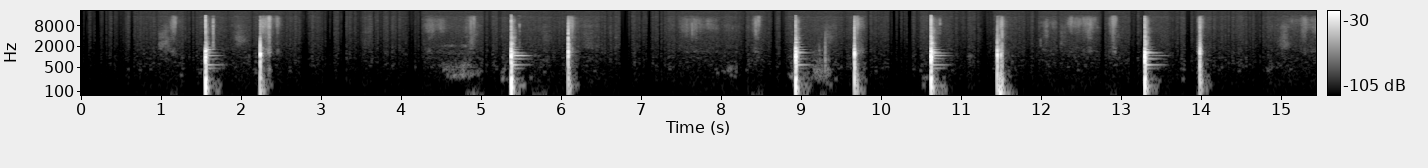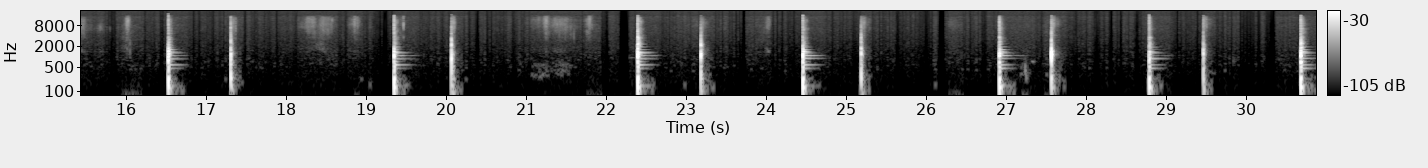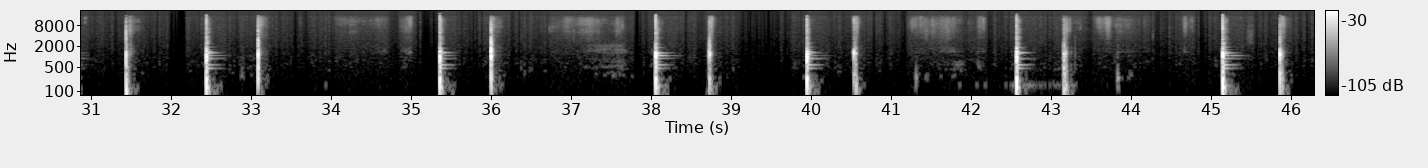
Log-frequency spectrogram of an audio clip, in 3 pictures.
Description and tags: tennis ball
tennis racket hitting the ball and a hand catching it. multiple times
close, racket, sport, tennis-ball, tennisracket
